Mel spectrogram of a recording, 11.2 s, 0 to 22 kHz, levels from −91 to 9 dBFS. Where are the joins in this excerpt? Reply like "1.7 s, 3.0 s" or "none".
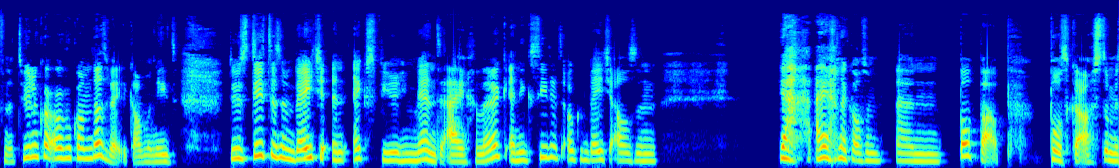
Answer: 8.9 s

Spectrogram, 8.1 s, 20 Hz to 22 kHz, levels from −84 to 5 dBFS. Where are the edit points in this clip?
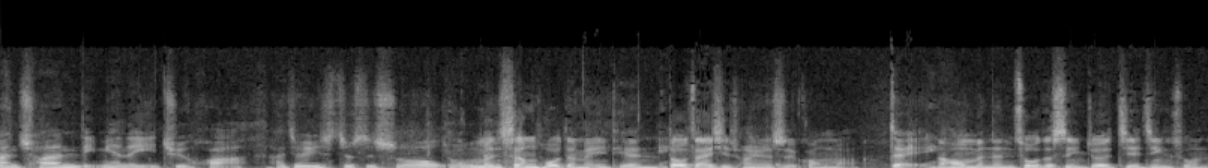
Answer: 1.8 s, 4.4 s

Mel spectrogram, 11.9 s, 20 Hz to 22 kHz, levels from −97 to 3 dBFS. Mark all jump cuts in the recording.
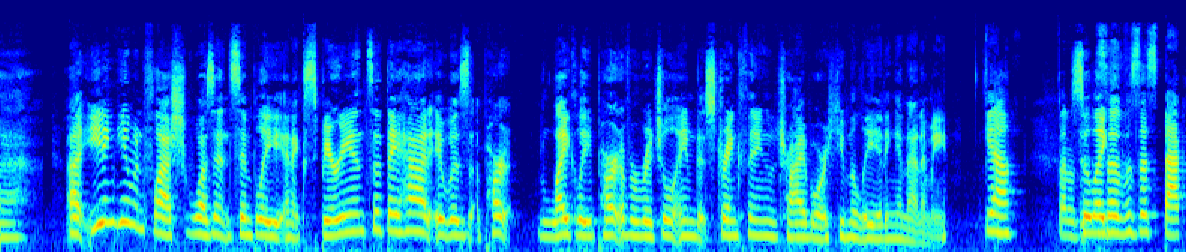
none

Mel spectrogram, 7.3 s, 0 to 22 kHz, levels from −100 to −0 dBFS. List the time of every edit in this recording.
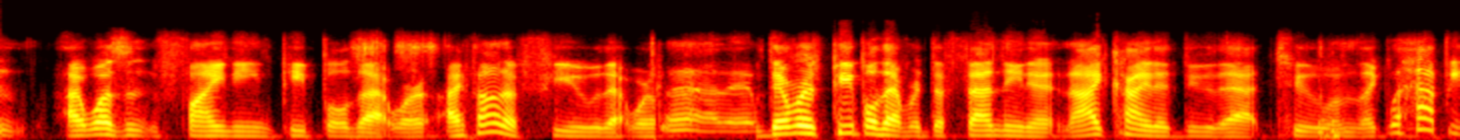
3.3 s, 3.8 s

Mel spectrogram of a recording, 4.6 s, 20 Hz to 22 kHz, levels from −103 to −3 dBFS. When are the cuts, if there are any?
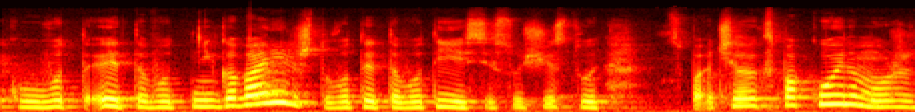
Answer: none

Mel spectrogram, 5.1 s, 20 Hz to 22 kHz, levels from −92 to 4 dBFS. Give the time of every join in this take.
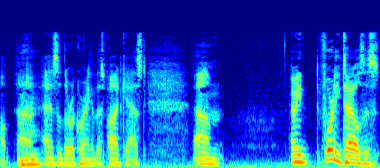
none

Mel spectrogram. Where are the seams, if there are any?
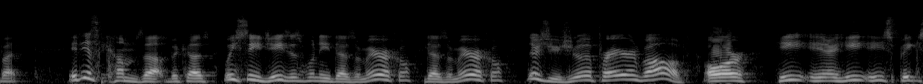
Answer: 1.0 s, 2.2 s, 4.2 s, 7.0 s

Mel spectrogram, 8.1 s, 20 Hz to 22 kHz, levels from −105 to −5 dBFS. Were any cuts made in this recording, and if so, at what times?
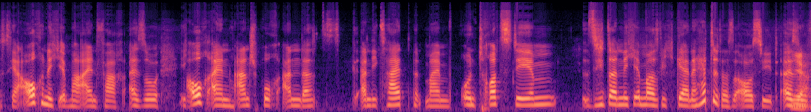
1.9 s, 2.3 s, 3.8 s, 4.5 s, 6.1 s, 6.6 s, 7.2 s

